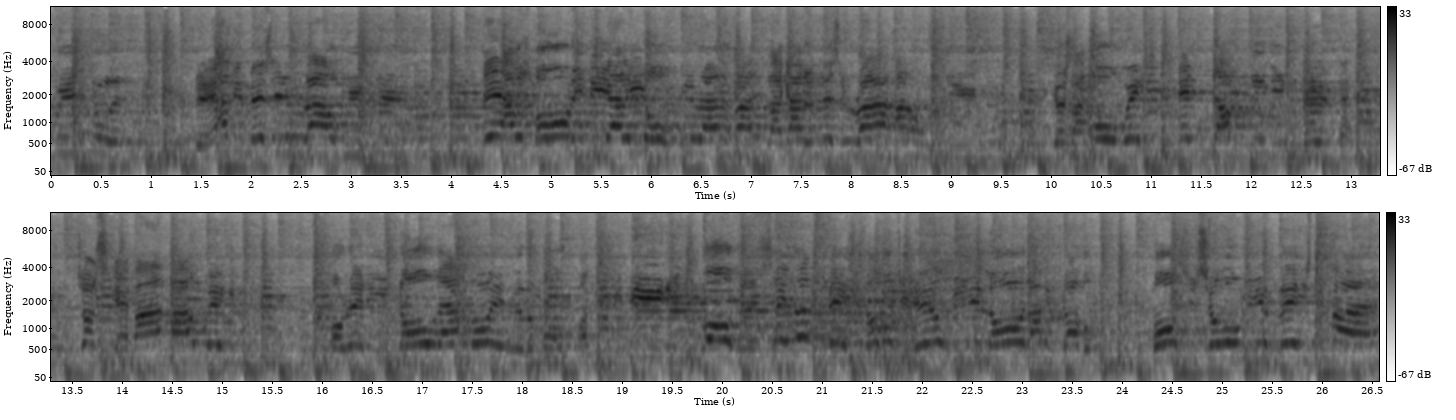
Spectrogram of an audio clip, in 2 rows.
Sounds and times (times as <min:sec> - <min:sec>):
Music: 0:00.0 - 0:26.5.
